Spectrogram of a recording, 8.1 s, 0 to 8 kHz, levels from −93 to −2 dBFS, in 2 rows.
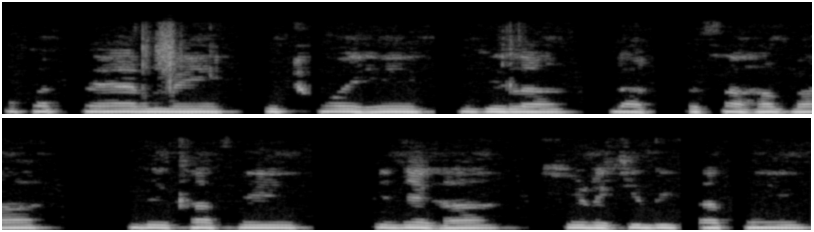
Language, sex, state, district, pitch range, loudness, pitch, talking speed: Chhattisgarhi, female, Chhattisgarh, Jashpur, 185-195 Hz, -27 LUFS, 190 Hz, 120 wpm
